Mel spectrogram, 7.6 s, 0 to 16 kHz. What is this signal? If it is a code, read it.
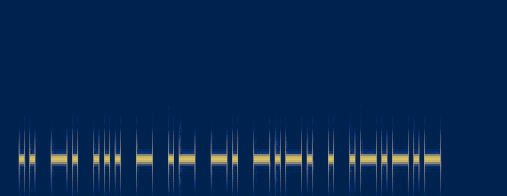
Morse code, heard as a keyed tone, about 15 wpm, 700 Hz. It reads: INSTANCE.
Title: Sentences from Top 1000 Words - Review Part 5 - 15wpm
